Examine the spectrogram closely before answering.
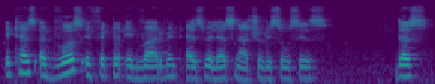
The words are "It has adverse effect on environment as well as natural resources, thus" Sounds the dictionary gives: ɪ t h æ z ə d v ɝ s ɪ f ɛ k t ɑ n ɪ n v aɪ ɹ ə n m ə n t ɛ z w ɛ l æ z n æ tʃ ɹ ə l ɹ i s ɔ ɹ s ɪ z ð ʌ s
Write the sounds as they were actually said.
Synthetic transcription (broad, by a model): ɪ t h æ z ə d v ɝ s ɪ f ɛ k t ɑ n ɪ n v aɪ ə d m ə n t ɛ z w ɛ l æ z n æ tʃ ɹ ə l ɹ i s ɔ ɹ s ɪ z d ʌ s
